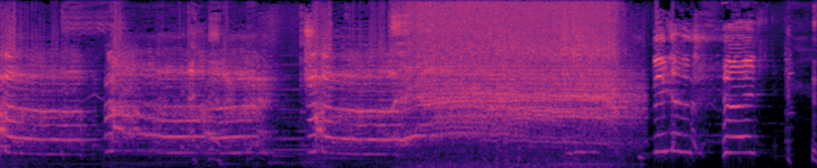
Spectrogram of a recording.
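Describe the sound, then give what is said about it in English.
A man wails in long drawn-out cries with wavering, bending pitch, the sustained tones giving way to a harsh, noisy screaming stretch midway, then ending in a few short broken wails. “He starts wailing.”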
